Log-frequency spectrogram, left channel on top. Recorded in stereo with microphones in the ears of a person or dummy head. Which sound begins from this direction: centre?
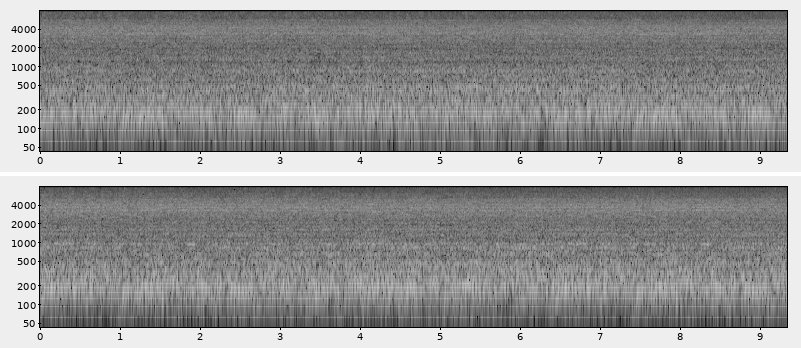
Running water, at 0.0 s.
